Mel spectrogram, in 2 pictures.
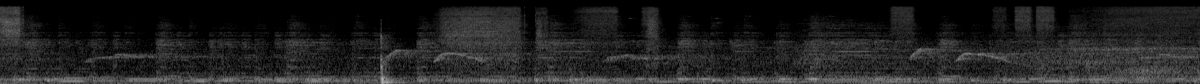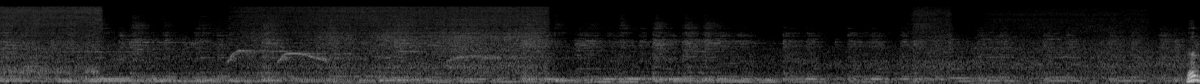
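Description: Airbrush spraying paint in several short hisses, with one longer hiss in the middle, over steady background music. A single sharp knock comes just before four seconds in.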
